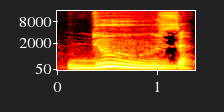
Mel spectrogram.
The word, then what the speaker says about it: douze: Un, onze. De, douze. Your E changes to an O. I mean, pretty much add the ZE. So de, douze. De or douze.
